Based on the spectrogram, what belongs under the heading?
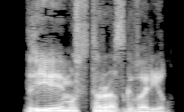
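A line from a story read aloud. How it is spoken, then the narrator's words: Scoffing snort. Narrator (Russian): хмыкнул на этот Агай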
